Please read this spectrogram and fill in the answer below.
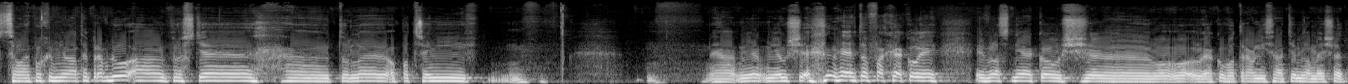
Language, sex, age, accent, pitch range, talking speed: Czech, male, 20-39, native, 130-145 Hz, 115 wpm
